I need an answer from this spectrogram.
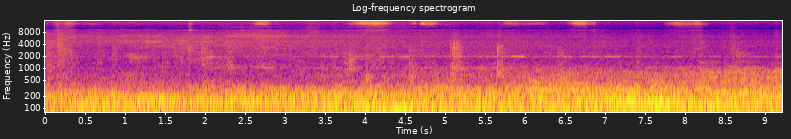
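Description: Cabin sound of a Swiss passenger train in motion: a steady low rumble of the wheels and running gear on the track, with a few faint clicks and a faint, steady high tone.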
